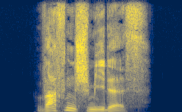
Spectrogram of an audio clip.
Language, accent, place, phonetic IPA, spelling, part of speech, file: German, Germany, Berlin, [ˈvafənˌʃmiːdəs], Waffenschmiedes, noun, De-Waffenschmiedes.ogg
- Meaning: genitive of Waffenschmied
